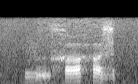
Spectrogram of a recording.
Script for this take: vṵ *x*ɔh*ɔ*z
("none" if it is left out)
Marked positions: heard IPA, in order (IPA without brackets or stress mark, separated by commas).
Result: x, ɔ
